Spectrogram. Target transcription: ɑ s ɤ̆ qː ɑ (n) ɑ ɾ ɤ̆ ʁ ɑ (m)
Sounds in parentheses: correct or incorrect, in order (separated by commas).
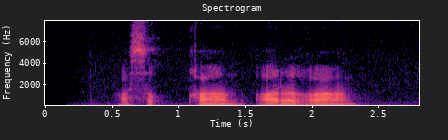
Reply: correct, incorrect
